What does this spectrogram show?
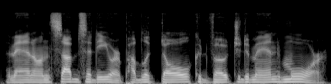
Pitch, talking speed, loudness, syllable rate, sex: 105 Hz, 215 wpm, -19 LUFS, 5.1 syllables/s, male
